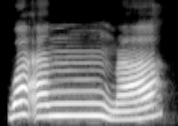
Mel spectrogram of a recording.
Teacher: و زبر کو زیادہ نہیں کھینچنا. اما میم مشدد غنہ ہوگا. وَأَمَّا من نون ساکن پہ اظہار ہوگا کیونکہ آگے حروف حلقے میں سے حمزہ آ گیا.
